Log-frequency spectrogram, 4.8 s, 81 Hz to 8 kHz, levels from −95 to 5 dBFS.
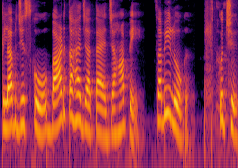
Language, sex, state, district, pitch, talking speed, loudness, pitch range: Hindi, female, Bihar, West Champaran, 250 Hz, 140 wpm, -15 LUFS, 225-295 Hz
